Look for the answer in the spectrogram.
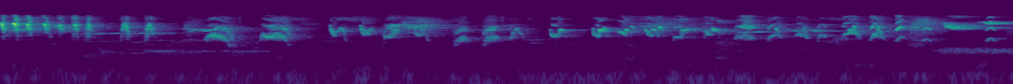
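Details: Long-tailed shrike, lure recording: a busy, scratchy warble of rapid chirps and rattling notes running almost without a break, ending with a thin sustained whistle.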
